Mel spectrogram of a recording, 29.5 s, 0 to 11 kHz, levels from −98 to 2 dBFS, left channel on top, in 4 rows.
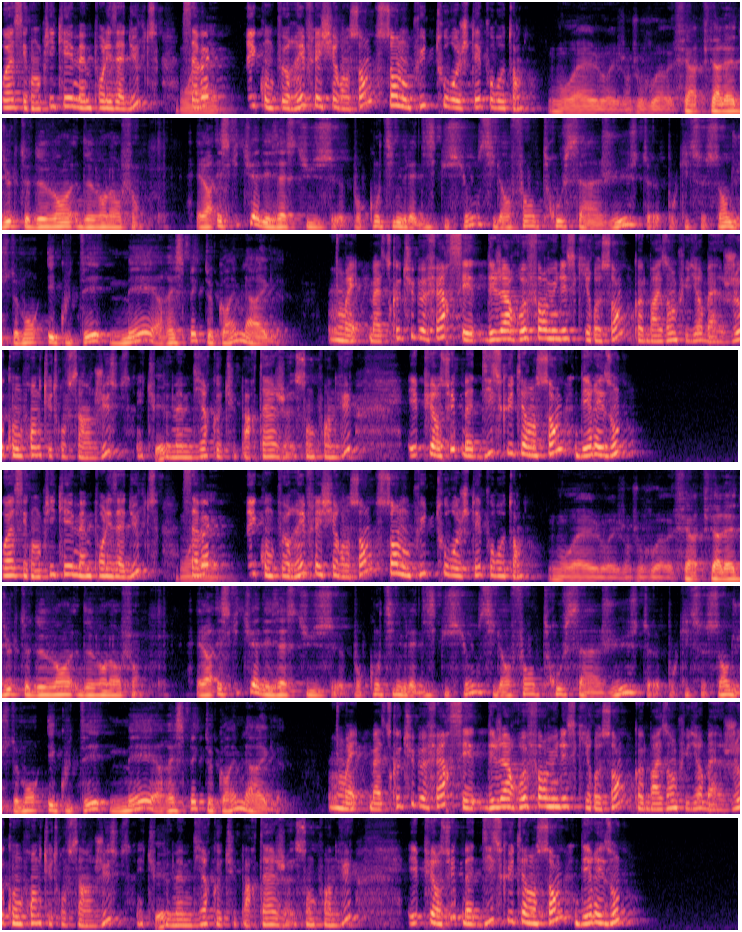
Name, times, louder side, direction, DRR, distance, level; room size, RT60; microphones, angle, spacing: voice 1, 0.0-1.5 1.8-2.1 2.4-5.3 18.0-28.3, equal, 35° left, 6 dB, 1.9 m, -24 dB
voice 2, 1.8-2.2 5.5-9.0 9.3-17.5 23.7-23.8, left 1 dB, 20° left, 6 dB, 0.8 m, -25 dB
28.0 x 15.0 x 3.2 m, 0.37 s
head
